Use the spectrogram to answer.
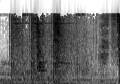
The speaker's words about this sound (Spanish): Mira a Ed y Peggy que saltan la barandilla les dispara.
